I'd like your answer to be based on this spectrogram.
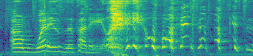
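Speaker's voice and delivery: barely holding back laughter. Reviewing a Morphe cherry Coke palette, holding back a laugh. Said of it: "I'm trying not to laugh immediately".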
